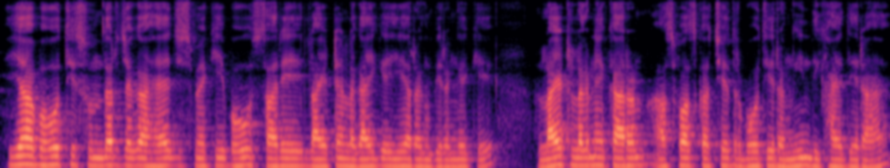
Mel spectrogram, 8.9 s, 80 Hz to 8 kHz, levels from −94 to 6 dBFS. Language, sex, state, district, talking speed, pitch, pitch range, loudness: Hindi, male, Jharkhand, Deoghar, 195 wpm, 130 Hz, 120-135 Hz, -21 LUFS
